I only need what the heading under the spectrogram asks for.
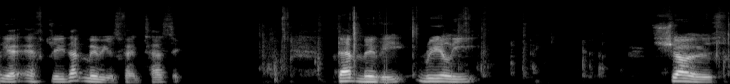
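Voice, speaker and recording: Rambling middle-pitched man on a livestream. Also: rough recording. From Australia. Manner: rambling, conversational, frequent fillers. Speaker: film channel host. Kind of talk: casual livestream chat reading viewer comments.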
